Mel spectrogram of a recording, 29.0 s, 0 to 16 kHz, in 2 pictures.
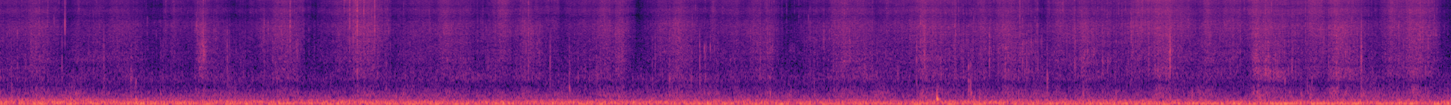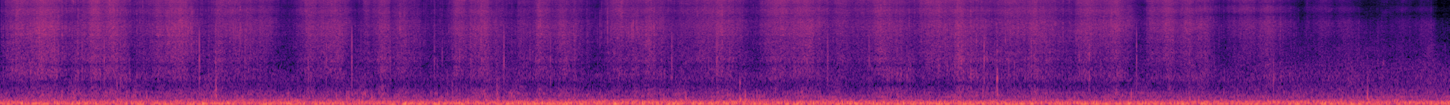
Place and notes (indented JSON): {
  "title": "marshland Staten Island",
  "date": "2012-01-09 14:30:00",
  "description": "footsteps in grass",
  "latitude": "40.61",
  "longitude": "-74.20",
  "timezone": "America/New_York"
}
